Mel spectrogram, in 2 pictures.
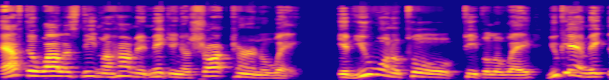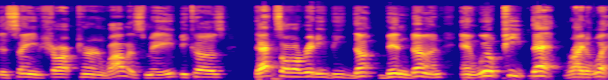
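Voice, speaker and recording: A man speaks with lively intonation at a high pitch and a bright, sharp tone. The recording is very clean, with a silent background. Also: moderate pace. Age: 60s. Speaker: religious teacher. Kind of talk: interview. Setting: live broadcast.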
